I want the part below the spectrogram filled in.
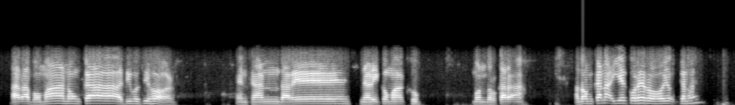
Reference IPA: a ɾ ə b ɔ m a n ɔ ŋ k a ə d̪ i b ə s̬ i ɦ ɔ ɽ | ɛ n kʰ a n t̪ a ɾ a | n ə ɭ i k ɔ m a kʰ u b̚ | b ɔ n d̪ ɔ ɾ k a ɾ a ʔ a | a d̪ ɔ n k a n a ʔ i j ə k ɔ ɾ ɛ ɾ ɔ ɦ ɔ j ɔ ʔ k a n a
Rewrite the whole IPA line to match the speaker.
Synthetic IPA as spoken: a ɾ a b ɔ m a n ɔ ŋ k a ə d̪ i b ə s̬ i ɦ ɔ ɽ | ɛ n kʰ a n d̪ a ɾ ɛ | n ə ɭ i k ɔ m a kʰ u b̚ | b ɔ n d̪ ɔ ɾ k a ɾ a ʔ a | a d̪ ɔ n k a n a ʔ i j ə k ɔ ɾ ɛ ɾ ɔ ɦ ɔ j ɔ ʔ k a n a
